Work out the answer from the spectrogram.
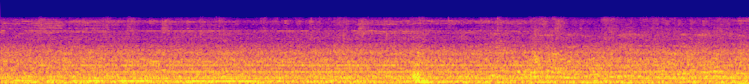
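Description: Steady running noise heard inside an electric commuter train carriage as it moves, with a steady low hum and a single short knock about four seconds in.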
